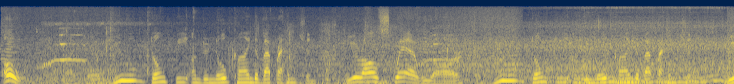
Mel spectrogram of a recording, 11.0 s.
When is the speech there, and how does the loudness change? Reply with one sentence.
The speech can be heard from 0.0 to 10.9 s, at a steady volume.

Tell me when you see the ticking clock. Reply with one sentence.
You can't hear the ticking clock here.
